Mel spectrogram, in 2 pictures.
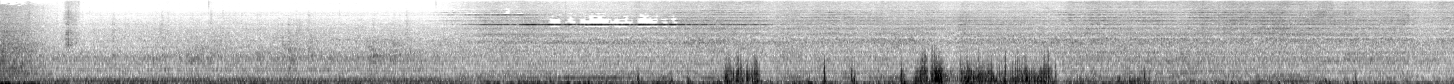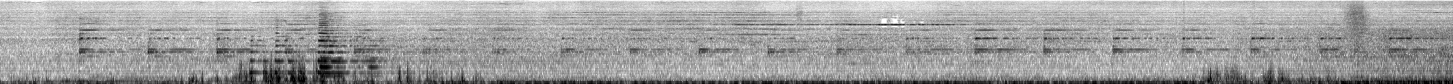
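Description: Trains running through a station: a double-stack container freight train rumbling by steadily, with a train horn sounding. Thin high squealing tones come and go in the second half.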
